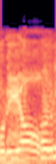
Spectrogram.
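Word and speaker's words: Oriol: Uriol. – Que es U. Es la O que se pronuncia U, como Josep, que es José.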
